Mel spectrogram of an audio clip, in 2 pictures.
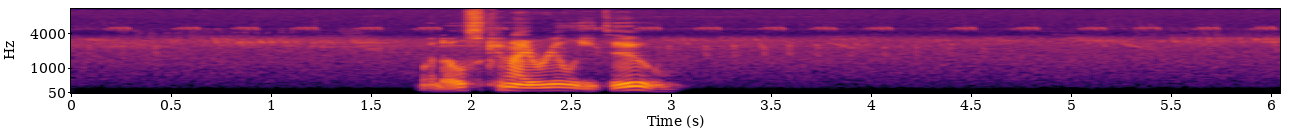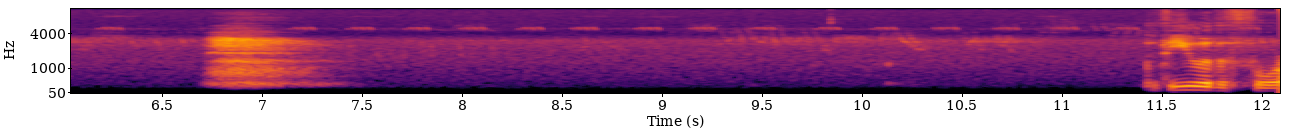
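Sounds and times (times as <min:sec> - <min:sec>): crickets chirping: 0:00.0 - 0:11.8
man sighing: 0:06.7 - 0:07.4.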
